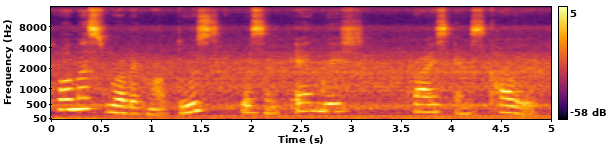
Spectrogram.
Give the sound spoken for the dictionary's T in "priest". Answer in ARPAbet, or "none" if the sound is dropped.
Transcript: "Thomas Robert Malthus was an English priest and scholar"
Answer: none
